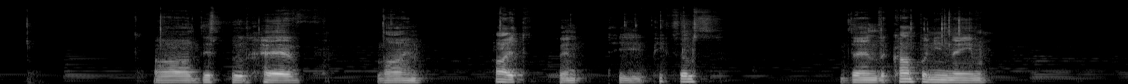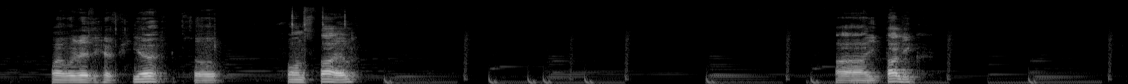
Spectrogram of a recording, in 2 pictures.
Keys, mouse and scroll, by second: 0.0-0.3 typing, 2.3-3.5 typing, 4.9 Return, 5.7-7.5 typing, 8.5 scroll, 8.6 scroll down 1, 9.0 typing, 10.6 Return, 11.4 ctrl+z, 13.1 Return, 13.3-16.5 typing, 17.6 typing, 18.9 Return.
